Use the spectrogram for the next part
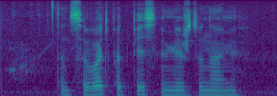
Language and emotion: Russian, neutral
